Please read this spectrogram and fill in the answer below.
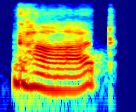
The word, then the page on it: ghat: Indian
